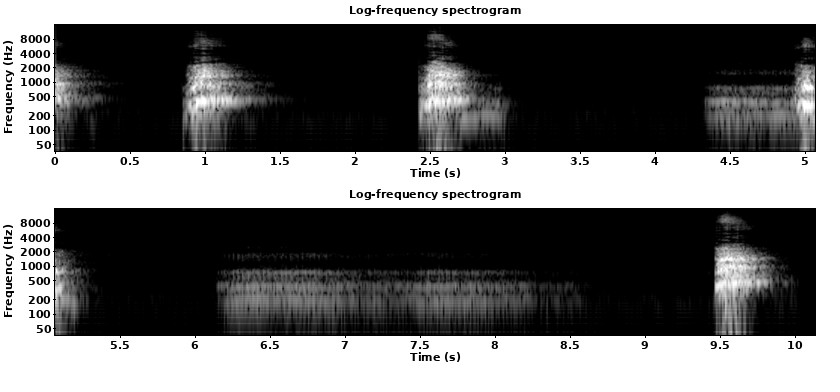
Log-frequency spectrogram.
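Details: Doberman Pinscher giving loud, sharp single barks spaced one to two seconds apart, broken by a low rumbling growl and a longer harsh growl before a final bark.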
